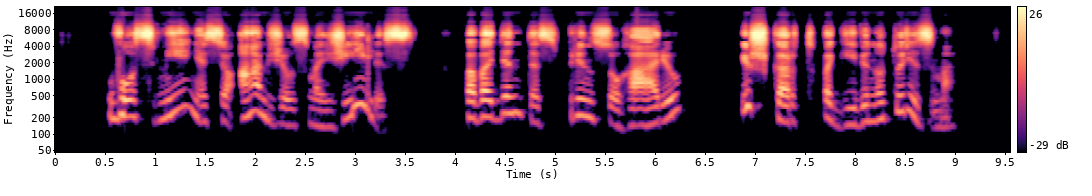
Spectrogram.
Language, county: Lithuanian, Kaunas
